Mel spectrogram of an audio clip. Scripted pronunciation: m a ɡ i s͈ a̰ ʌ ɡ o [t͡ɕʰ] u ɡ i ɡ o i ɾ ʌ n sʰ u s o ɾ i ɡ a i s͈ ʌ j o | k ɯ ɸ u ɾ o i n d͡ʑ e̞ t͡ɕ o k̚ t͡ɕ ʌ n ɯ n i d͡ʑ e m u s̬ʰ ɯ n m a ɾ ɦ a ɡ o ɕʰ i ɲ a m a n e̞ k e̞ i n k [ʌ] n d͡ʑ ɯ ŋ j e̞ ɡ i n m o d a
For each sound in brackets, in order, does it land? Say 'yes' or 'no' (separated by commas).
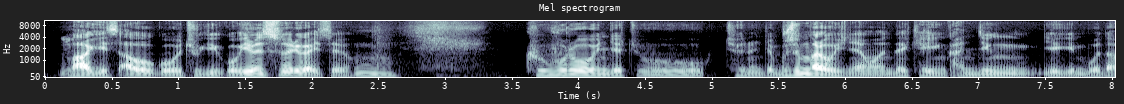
no, no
